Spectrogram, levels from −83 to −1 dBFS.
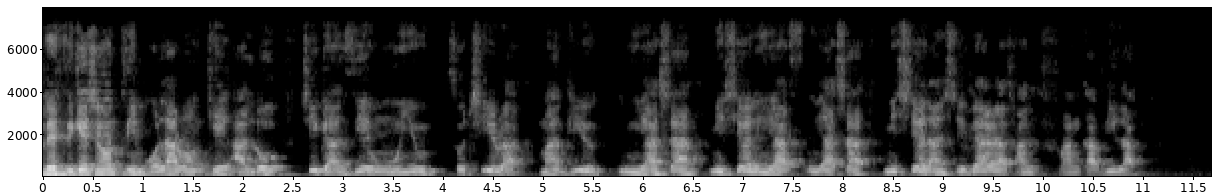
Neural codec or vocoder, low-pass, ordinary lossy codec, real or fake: codec, 16 kHz in and 24 kHz out, 2.2 kbps, FireRedTTS-2 codec; 7.2 kHz; none; fake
